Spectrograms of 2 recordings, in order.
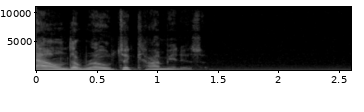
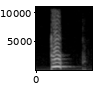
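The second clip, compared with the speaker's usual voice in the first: sudden high, loud cartoon boop; high squeaky boop; 10 dB louder than usual. Host making a glitch noise, high squeaky boop. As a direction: pop out a tiny high boop sound. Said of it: "'Cause I".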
